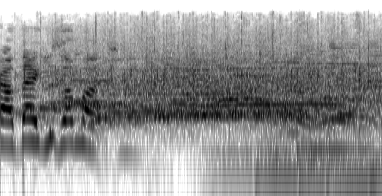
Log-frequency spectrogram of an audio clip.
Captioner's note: audience applauds; audience cheers; upbeat music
